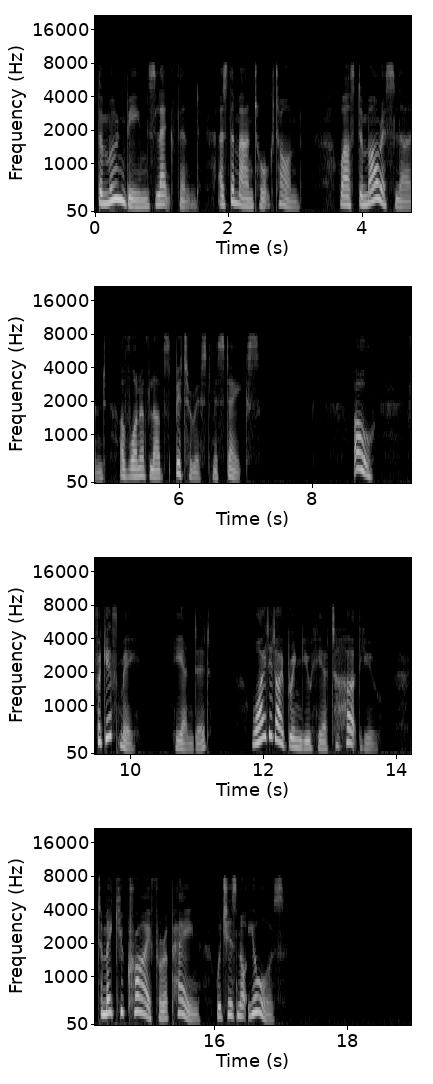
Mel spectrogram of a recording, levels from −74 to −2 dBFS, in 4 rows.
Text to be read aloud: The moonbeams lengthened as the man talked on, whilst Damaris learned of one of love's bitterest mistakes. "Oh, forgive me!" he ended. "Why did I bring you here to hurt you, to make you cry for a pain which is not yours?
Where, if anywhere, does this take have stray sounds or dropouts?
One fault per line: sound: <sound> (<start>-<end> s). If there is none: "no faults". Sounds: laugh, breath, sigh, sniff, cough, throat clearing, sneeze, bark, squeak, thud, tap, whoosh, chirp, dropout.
no faults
